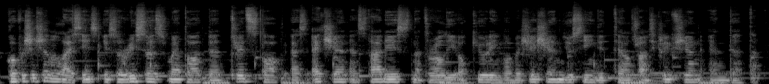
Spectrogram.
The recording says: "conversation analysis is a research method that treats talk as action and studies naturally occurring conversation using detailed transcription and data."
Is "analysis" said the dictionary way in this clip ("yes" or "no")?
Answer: no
